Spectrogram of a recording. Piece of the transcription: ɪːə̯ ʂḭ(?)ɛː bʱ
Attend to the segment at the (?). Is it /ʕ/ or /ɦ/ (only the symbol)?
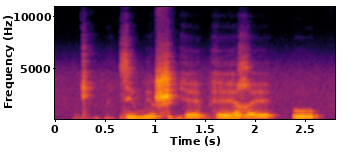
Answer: ɦ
